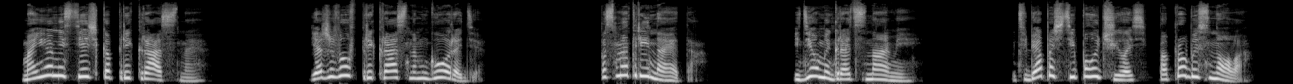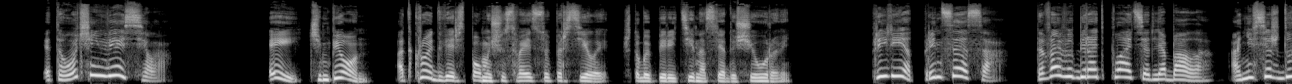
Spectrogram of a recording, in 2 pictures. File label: Female Russian Toys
